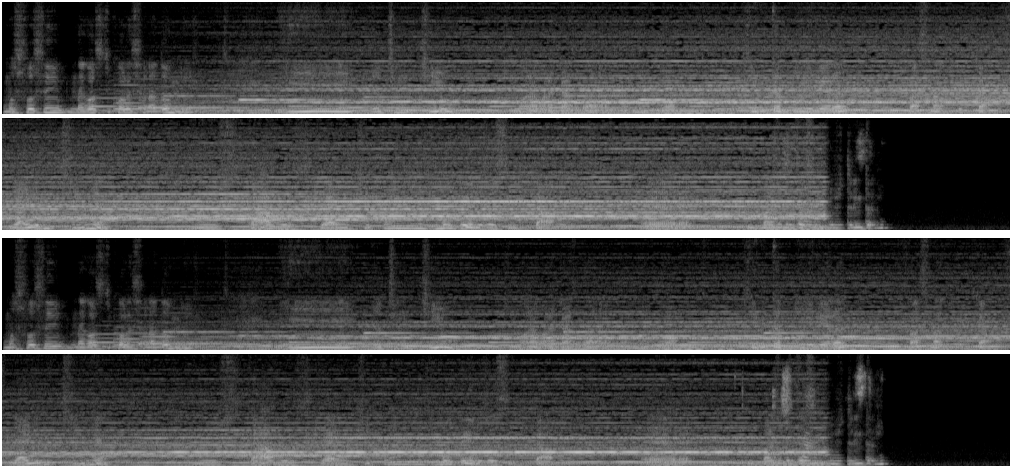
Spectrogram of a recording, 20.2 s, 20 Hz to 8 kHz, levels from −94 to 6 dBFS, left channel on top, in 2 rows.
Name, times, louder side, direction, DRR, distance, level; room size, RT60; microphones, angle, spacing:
voice 1, 0.0-2.0 2.3-4.6 5.1-6.8 7.4-8.5 9.0-11.2 11.5-15.8 16.5-17.0 17.5-18.8, left 3 dB, 85° left, 0.9 m, -34 dB
sound 1, 0.9-10.1, left 3 dB, 10° left, 0.6 m, -39 dB
sound 2, 1.3-18.3, left 1 dB, 50° left, 0.5 m, -28 dB
voice 2, 17.9-18.9, right 4 dB, 55° right, 0.4 m, -38 dB
2.5 x 2.2 x 2.5 m
head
